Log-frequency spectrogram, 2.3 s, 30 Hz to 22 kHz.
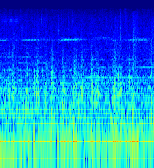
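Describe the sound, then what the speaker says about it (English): Rain falls steadily with low rumbling thunder during a storm in the video game Fallout 76, a continuous hiss of downpour with deep rolling undertone, no voices. "It's starting to rain."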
